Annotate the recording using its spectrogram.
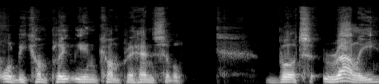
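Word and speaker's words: Raleigh: be completely incomprehensible but rally notice how uh how it's spelled here as in Sir Walter rally um rally bicycles were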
